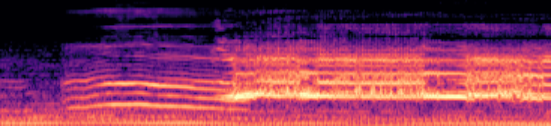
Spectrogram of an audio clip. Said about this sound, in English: The thief dropped the ring and ran, screaming so loud and hard he thought he might never stop.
